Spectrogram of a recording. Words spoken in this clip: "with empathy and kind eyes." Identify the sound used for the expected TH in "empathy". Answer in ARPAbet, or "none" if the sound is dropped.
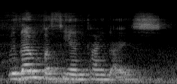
S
